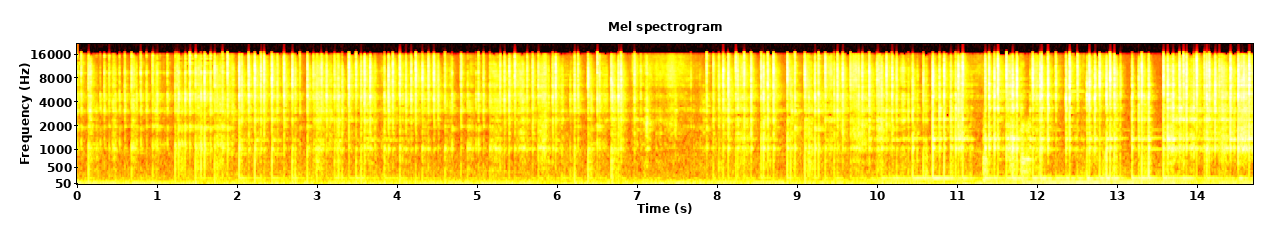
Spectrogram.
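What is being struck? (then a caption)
Powder-coated stainless steel water bottle. Long nails rapidly tap and scratch the body of a large white, powder-coated, insulated stainless steel water bottle, hollow and held sideways in a hand. The result is a dense stream of short, dry, bright clicks and scrapes with almost no ring, over a faint steady low hum.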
